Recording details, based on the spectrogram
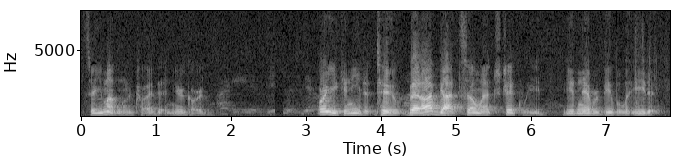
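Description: An older man, telling folksy rambling stories to a gathering and clearing his throat now and then. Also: medium pitch, animated, moderate pace, low-quality recording. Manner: folksy, drawling, says y'all. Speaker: storyteller at a community gathering.

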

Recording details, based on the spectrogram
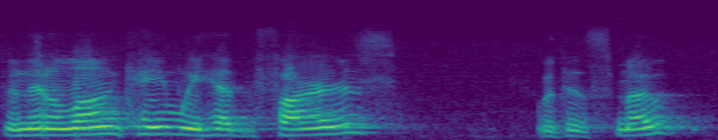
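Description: An older man, telling folksy rambling stories to a gathering and clearing his throat now and then. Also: high-pitched, unhurried, muffled recording. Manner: folksy, drawling, says y'all. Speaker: storyteller at a community gathering.

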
